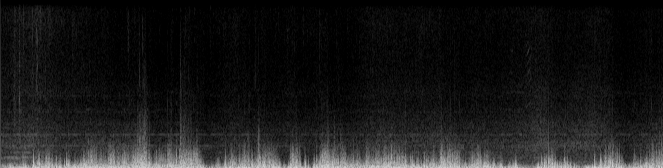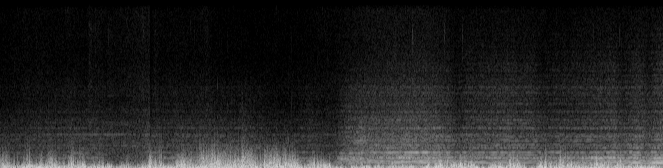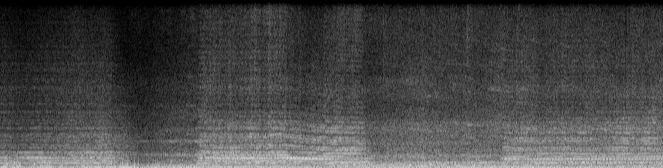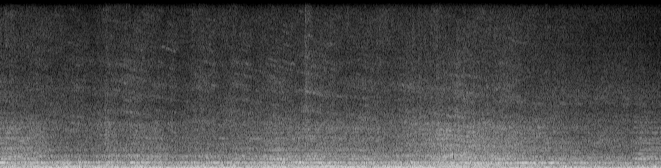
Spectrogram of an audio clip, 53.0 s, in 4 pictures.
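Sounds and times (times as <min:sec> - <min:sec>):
freight train rumble and clatter: 0:00.0 - 0:53.0
locomotive air horn blasts: 0:19.3 - 0:53.0.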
